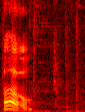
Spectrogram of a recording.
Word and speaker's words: bow: The word, insert word, is pronounced with a long A sound. Long A. Like bow. It rhymes with cow. Oh. Or how.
